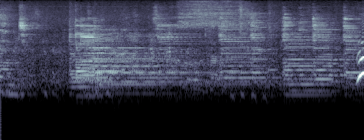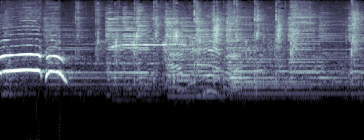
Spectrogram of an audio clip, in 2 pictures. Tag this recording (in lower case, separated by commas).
music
